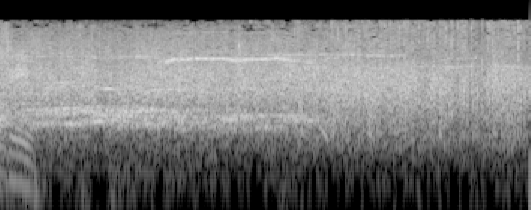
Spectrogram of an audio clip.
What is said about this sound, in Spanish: Pero esta gente es maravillosa. ¡Un aplauso!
